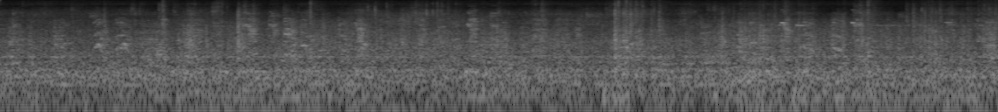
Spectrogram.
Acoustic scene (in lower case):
bus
